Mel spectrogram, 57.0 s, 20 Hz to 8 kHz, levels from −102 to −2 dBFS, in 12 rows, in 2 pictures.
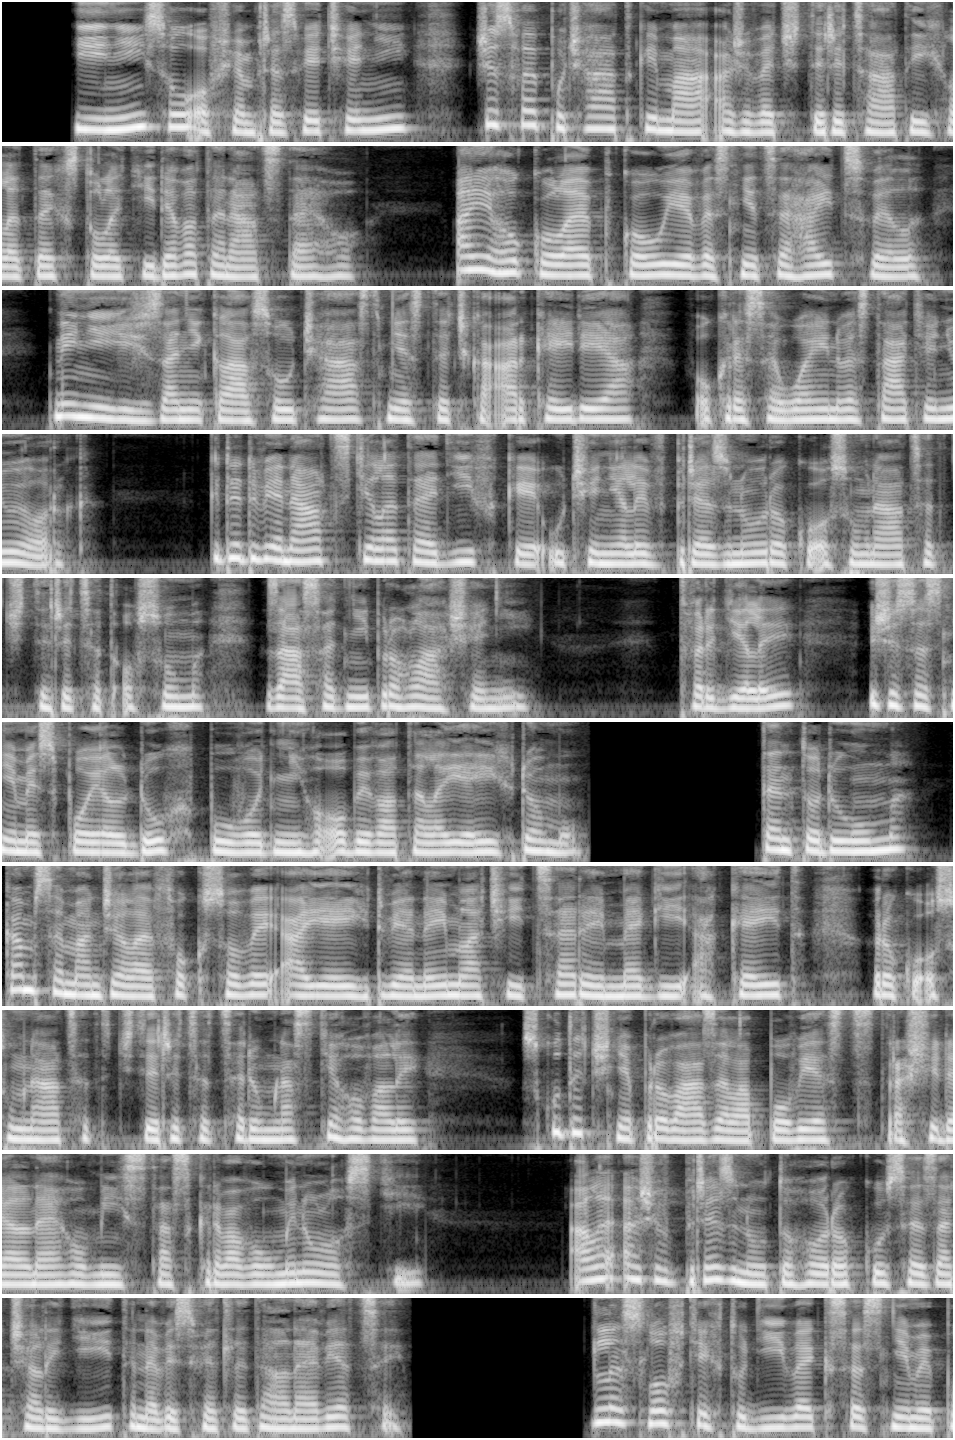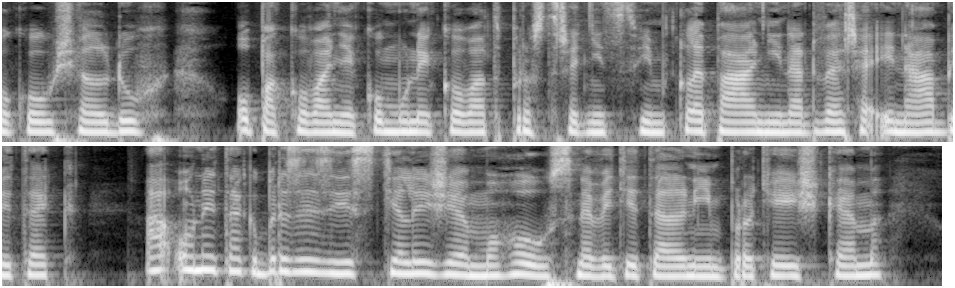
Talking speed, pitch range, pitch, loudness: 125 wpm, 165-185 Hz, 175 Hz, -13 LUFS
